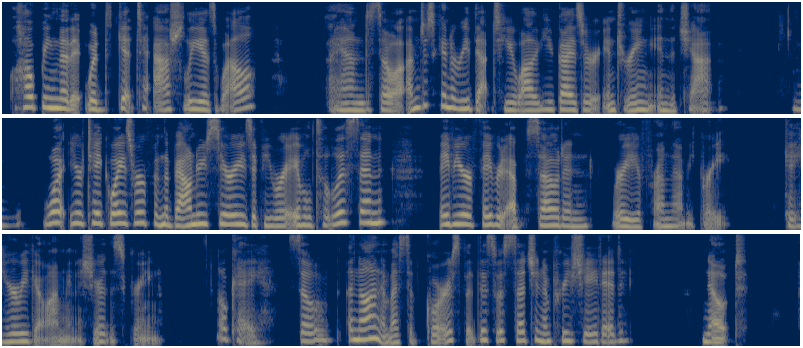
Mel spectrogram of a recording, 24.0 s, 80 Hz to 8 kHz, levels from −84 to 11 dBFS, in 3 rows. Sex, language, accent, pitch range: female, English, American, 210-255 Hz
